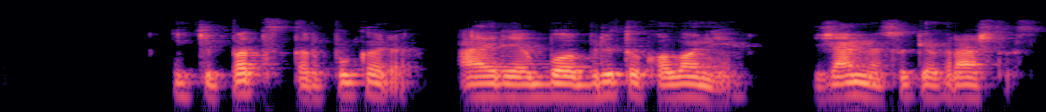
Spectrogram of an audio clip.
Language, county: Lithuanian, Vilnius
